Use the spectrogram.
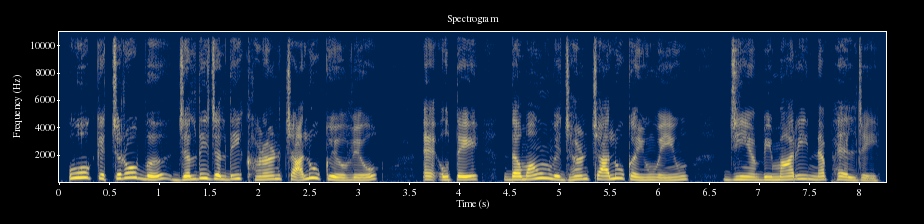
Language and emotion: Sindhi, neutral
